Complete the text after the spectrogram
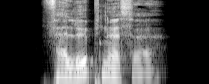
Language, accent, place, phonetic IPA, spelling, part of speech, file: German, Germany, Berlin, [fɛɐ̯ˈløːpnɪsə], Verlöbnisse, noun, De-Verlöbnisse.ogg
- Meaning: nominative/accusative/genitive plural of Verlöbnis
